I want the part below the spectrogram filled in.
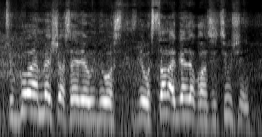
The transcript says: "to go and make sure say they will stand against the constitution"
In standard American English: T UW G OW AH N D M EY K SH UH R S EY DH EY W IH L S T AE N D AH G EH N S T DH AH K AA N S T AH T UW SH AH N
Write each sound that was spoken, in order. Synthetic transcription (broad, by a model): T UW G OW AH N M EY K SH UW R S EY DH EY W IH W S T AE N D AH G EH N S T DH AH K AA N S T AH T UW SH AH N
